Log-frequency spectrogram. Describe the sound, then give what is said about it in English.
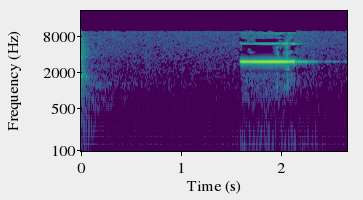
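A single loud, shrill smoke alarm beep rings out for under a second, a sustained piercing electronic tone that cuts off abruptly after near silence. “I have here a smoke detector. This is a smoke alarm.”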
